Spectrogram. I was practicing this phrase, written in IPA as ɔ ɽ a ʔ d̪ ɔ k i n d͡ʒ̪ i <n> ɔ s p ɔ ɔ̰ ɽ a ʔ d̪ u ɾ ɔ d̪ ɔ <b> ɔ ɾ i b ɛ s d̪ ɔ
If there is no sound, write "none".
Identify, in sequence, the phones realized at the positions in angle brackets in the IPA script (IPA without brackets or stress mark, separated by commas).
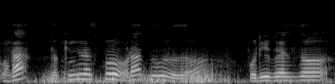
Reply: n, p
